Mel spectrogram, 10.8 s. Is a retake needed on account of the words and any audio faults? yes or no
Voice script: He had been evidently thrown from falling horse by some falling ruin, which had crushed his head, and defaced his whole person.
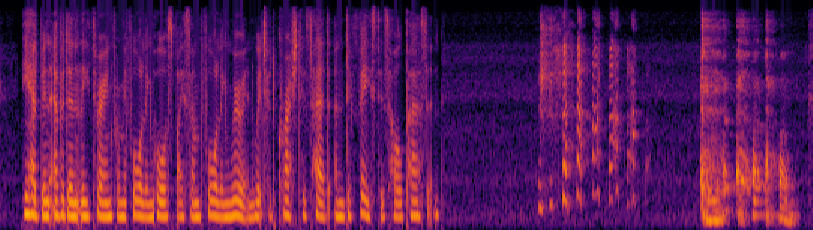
yes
